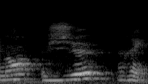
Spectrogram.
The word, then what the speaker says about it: mangerai: Mais ici, le R va partir avec la terminaison du futur pour former une syllabe. Et donc, on va séparer le E du R pour prononcer deux syllabes différentes. Man-je-rai. Et ici, c'était manger. Et là, ça devient mangerai, avec le E muet.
